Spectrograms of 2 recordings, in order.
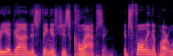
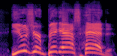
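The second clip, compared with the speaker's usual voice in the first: put-on screeching, very high, shrill scream; 13 semitones higher, 3 dB louder than usual. Retelling a wrestling segment where one wrestler screams at another: imitating someone screaming. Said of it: "Priest screams at him".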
